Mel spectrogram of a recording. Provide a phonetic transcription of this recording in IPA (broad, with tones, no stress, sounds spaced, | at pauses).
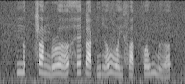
n ə˨˩ k̚ ʂ a˨˩ ŋ ɹ əː˨˩˦ h e˧˥ ɗ a˨˩ k̚ ŋ i˨˩˦ ə̯ v ə˨˩ j f a˨˩ t̚ f ə˧˥ w m ɨ˨˩˨ ə̯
